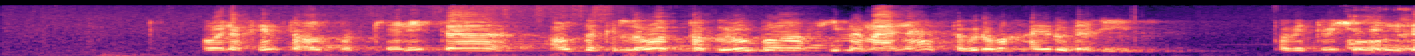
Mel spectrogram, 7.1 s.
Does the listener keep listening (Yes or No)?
Yes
